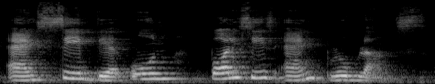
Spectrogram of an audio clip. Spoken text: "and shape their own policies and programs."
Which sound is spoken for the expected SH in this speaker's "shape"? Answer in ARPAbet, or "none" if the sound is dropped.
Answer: S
